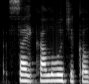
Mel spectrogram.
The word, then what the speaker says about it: psychological: Такое длинное слово, не забывайте его еще и произносить правильно, да. Пи не произносится. Okay, so for some people, the cameras have a psychological benefit, taking comfort in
